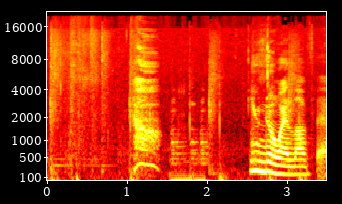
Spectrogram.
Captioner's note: gasps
